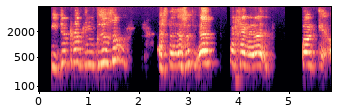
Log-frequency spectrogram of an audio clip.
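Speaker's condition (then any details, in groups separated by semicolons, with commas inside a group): Cerebral palsy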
